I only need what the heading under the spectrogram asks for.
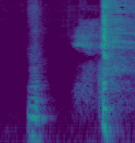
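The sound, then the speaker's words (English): A fart: a short, low rumbling toot, followed by a brief airy hiss and then a louder, sputtering burst, with no talking. “just farted again. I have a lot of gas today.”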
